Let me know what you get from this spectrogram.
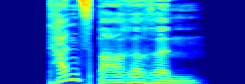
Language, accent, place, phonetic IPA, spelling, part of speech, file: German, Germany, Berlin, [ˈtant͡sbaːʁəʁəm], tanzbarerem, adjective, De-tanzbarerem.ogg
- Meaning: strong dative masculine/neuter singular comparative degree of tanzbar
